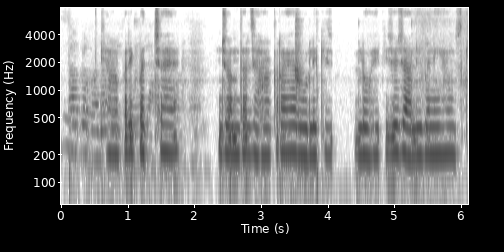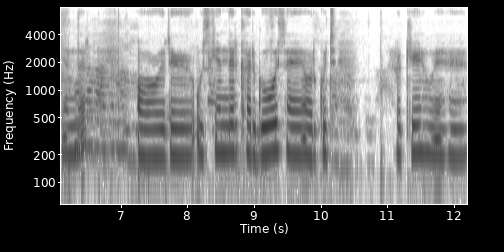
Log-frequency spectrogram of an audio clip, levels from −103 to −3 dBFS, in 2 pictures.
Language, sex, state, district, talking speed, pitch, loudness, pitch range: Hindi, female, Rajasthan, Churu, 145 wpm, 195 Hz, -38 LUFS, 165-205 Hz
